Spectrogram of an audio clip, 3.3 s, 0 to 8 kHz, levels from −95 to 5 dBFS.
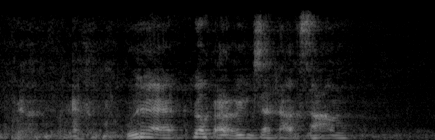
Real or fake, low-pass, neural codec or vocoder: fake; 7.2 kHz; codec, 16 kHz, 2 kbps, FunCodec, trained on LibriTTS, 25 frames a second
